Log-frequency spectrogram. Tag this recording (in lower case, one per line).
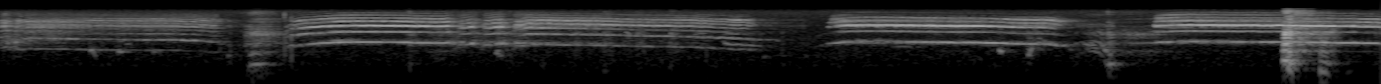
sobbing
